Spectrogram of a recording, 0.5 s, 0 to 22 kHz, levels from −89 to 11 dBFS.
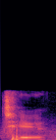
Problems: constant background noise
